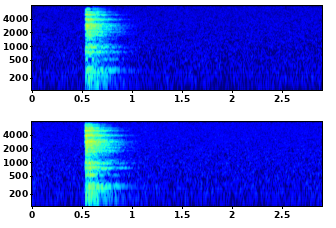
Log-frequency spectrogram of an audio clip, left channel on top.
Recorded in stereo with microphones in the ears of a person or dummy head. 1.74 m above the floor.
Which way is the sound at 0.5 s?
40° right (ahead or behind).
